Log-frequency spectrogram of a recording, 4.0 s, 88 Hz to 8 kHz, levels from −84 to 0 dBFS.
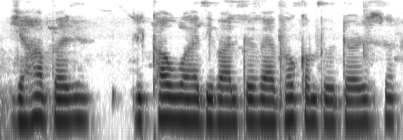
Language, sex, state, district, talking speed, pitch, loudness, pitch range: Hindi, female, Uttar Pradesh, Lalitpur, 150 wpm, 165 Hz, -16 LUFS, 160-170 Hz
